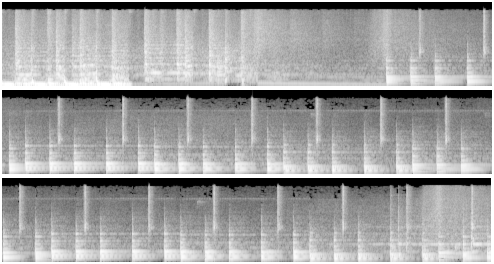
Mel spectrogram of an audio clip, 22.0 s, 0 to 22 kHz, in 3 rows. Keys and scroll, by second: 5.1 ctrl+t.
